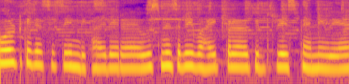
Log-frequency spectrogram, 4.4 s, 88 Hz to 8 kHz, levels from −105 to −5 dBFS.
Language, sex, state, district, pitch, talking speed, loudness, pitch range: Hindi, female, Chandigarh, Chandigarh, 220 Hz, 205 wpm, -18 LUFS, 210-235 Hz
